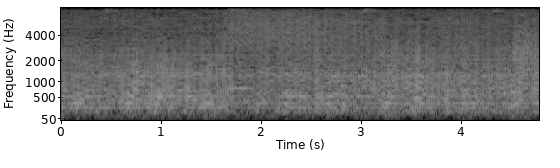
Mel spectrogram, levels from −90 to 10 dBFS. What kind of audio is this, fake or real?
fake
